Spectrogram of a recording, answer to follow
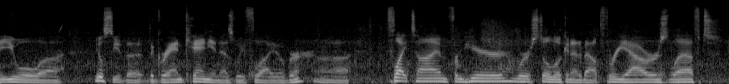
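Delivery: low, easy airline-captain announcement; pilot's voice. Pretend. Captain addressing passengers over the Grand Canyon, low soothing pilot voice. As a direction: do a laid-back pilot on the cabin PA, dropping your pitch. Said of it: "You kinda have a pilot's voice".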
